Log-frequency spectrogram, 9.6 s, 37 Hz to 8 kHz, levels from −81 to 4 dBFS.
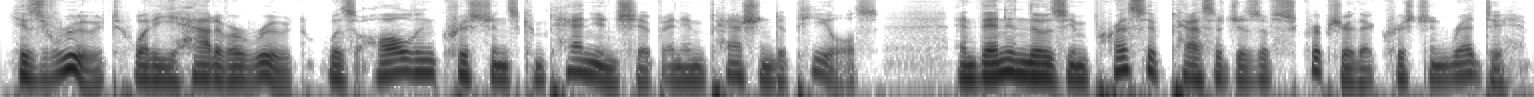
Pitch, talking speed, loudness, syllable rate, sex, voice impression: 110 Hz, 180 wpm, -19 LUFS, 5.2 syllables/s, male, masculine, adult-like, slightly thick, cool, intellectual, slightly calm, slightly elegant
